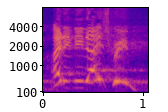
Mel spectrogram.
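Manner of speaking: put-on high, loud kid's yelp, rushed; little boy's rushed denial. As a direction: blurt it out fast like a panicked toddler. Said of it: "and he goes".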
